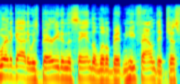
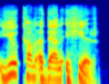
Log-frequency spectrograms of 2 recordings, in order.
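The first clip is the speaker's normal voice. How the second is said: slow, put-on French accent. Speaker retells the guy in the store answering him, imitating a French accent. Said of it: "in like a French accent".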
